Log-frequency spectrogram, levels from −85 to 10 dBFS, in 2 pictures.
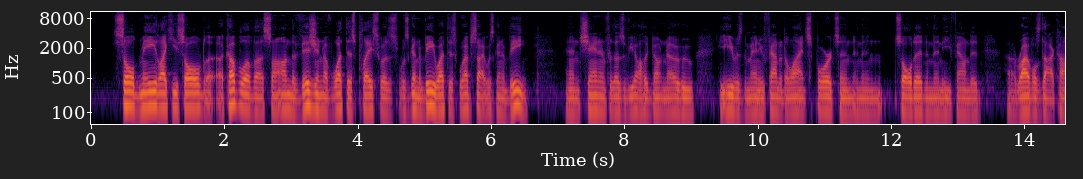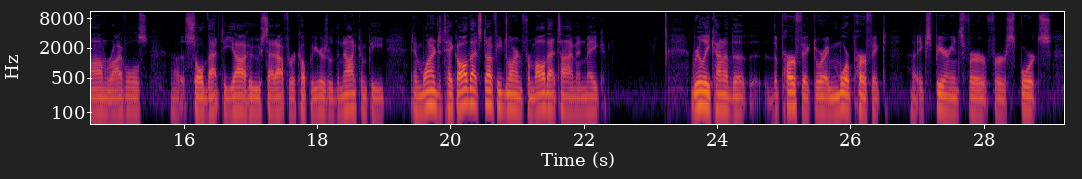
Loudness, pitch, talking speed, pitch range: -29 LUFS, 105 Hz, 205 wpm, 100-115 Hz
